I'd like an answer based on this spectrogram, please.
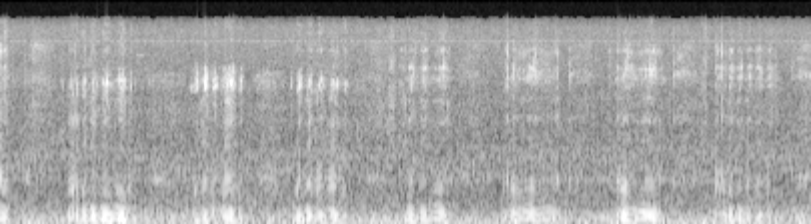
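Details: Five-month-old dog named Watson asleep and snoring, low rasping rumbles about once per second, some breaths carrying a thin wheezy whistle on top, steady and close.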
